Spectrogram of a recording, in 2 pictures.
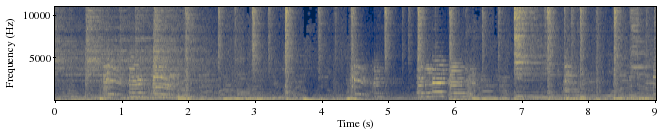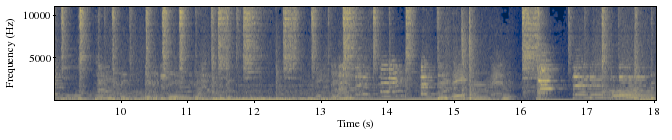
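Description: Live R&B band playing: a guitar lead over keyboard, bass and drum kit, with a shift into sustained chords near the end.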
